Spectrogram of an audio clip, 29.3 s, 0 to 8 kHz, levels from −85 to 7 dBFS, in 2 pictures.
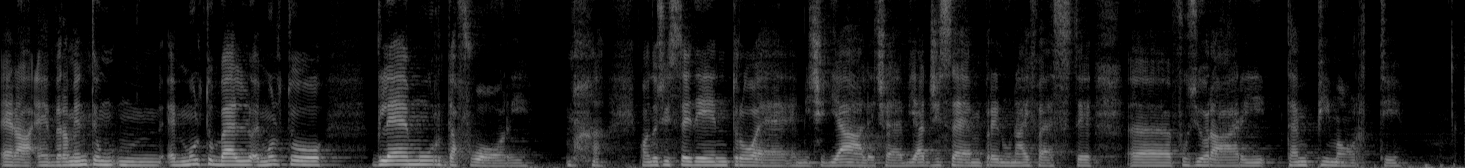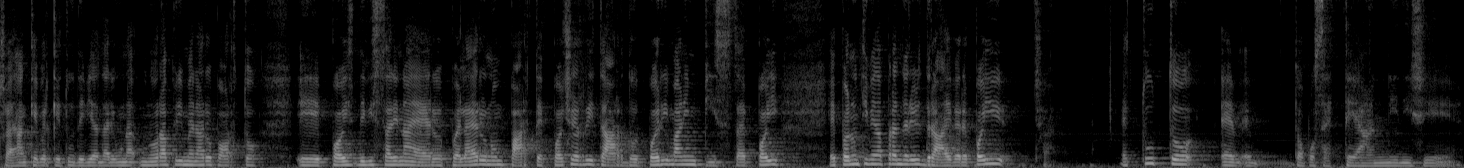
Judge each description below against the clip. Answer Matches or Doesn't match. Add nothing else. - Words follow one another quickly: Matches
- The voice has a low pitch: Doesn't match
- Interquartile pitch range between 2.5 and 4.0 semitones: Matches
